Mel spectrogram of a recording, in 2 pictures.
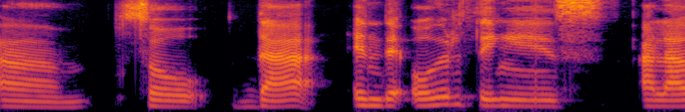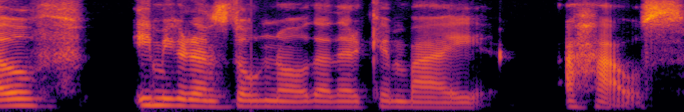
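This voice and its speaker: Speaking with a Spanish accent in a very deep, low pitch, a woman talks at a fairly slow pace with fairly even intonation, on a very clean recording with a silent background. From Colombia. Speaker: real estate agent. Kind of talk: interview conversation.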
